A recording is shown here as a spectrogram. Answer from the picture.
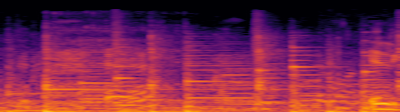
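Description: Background music with held notes under a news report; a woman's narrating voice comes in right at the end.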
